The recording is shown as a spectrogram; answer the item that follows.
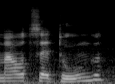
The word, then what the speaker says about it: Mao Zedong: If I started praising Mao Zedong. I don't know if I'm pronouncing it exactly correctly. Like in Polish, we call him Mao Tse-tung. That's how we say it in Polish, Mao Tse-tung.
